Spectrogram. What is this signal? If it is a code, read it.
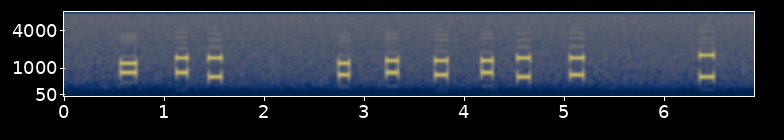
DTMF, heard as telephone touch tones, dialled by hand, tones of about 110 ms. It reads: 793 485836 A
